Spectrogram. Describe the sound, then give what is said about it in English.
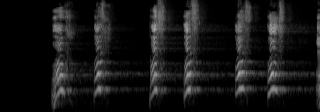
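A dog barks seven times, each bark short and sharp and spaced unevenly across about three seconds, with no other sound between the barks. “Quite a lion, that's a dog.”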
